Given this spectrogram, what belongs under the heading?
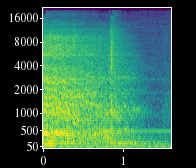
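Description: A stand mixer runs at a higher speed while kneading burger bun dough, giving a steady whirring motor hum that fades slightly toward the end, with no talking.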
